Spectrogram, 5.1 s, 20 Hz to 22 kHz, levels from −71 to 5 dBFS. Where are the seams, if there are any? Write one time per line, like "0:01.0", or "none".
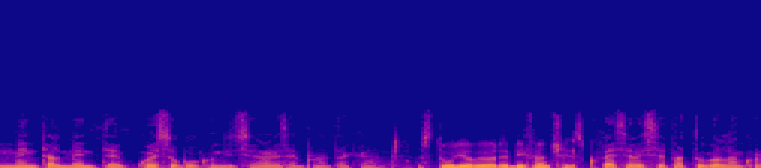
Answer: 0:04.0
